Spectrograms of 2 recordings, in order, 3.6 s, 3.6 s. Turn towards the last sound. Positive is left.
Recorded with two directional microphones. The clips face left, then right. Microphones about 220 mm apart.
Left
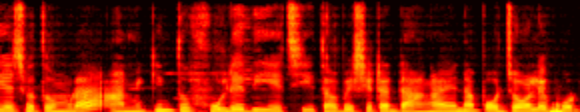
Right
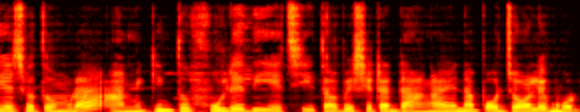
turn(degrees=-45)  # may be behind; listen again after turning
